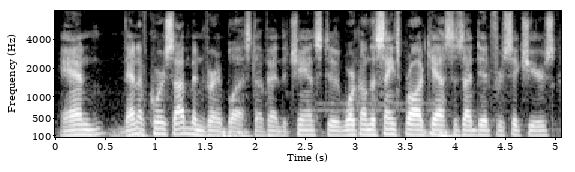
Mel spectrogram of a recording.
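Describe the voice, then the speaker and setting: A man's voice: mid-range voice, steady tone, fairly quick. A man in his fifties from New Orleans gives a humble acceptance speech at a press conference, full of stories and thanks. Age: 50s. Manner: humble, storytelling, warm thanks. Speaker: award recipient, sportswriter.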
